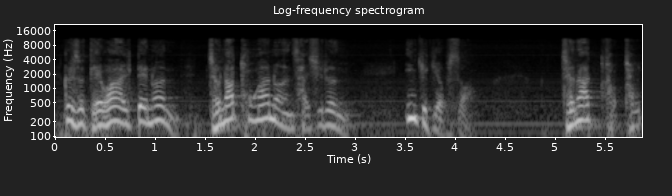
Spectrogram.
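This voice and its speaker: A man's voice: high voice, warm tone, breathy edge. An older man with a Gyeongsang accent preaching a sermon, talking with the congregation and prompting them with rhetorical questions. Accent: Gyeongsang Korean. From Gyeongsang region, South Korea. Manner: leads the congregation in repeating phrases. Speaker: pastor.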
